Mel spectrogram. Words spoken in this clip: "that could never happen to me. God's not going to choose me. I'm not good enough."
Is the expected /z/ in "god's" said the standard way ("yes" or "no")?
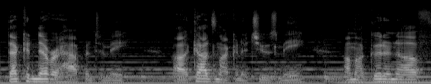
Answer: yes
